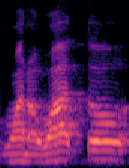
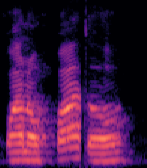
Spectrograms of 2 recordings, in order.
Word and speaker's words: Guanajuato: So I thought about going to Guanajuato.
